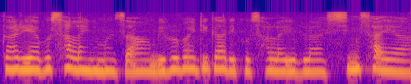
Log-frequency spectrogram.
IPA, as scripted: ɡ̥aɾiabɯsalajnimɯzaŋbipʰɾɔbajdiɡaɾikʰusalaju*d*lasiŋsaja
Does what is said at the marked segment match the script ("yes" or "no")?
no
